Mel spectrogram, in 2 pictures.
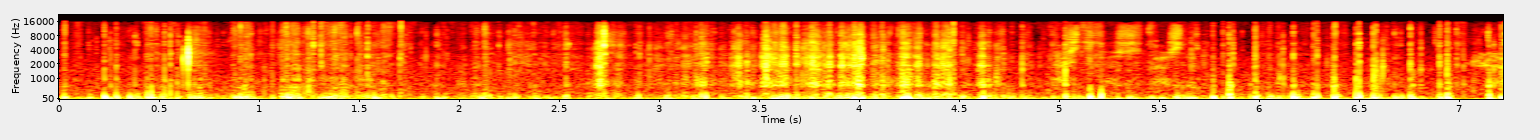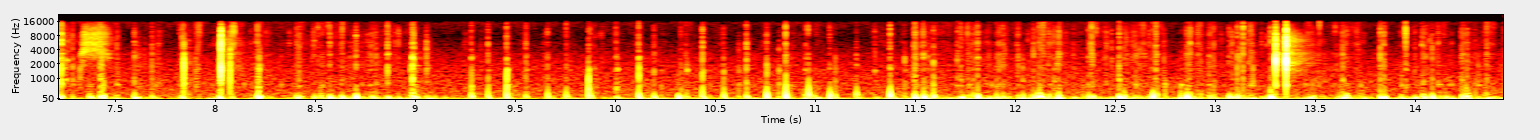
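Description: Fingers tap on a plastic bottle.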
